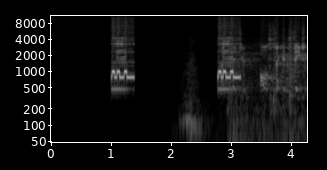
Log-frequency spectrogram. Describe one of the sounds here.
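Electronic menu tones beep.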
